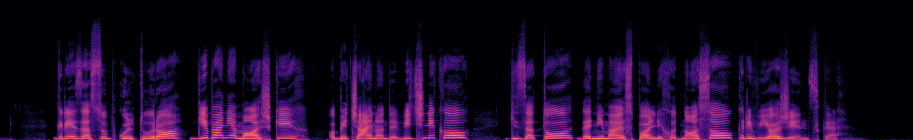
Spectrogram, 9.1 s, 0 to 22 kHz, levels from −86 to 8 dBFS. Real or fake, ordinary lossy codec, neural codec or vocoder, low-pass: real; none; none; 19.8 kHz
